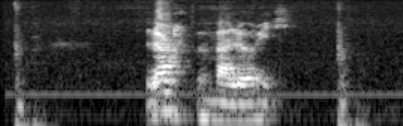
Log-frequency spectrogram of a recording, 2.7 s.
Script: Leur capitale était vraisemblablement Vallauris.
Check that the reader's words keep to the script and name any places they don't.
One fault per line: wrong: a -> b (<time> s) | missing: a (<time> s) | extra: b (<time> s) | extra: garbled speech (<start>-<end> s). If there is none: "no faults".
missing: capitale était vraisemblablement (1.3 s)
